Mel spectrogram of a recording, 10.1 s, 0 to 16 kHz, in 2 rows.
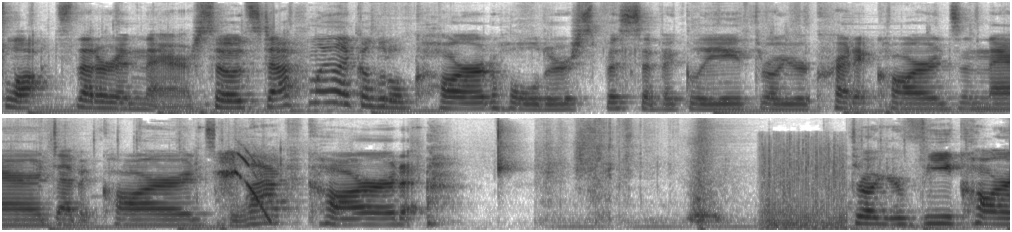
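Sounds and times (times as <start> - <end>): burst of noise sound effect: 8.8 - 9.4.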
